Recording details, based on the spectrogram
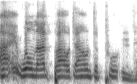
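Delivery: high-pitched cartoon old man voice. Telling your favorite part of his press conference, quote him in a Grandpa Simpson voice. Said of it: "in his best uh, Grandpa Simpson voice".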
